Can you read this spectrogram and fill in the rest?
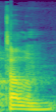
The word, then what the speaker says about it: Tulum: Tulum? – Oh, Tulum.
